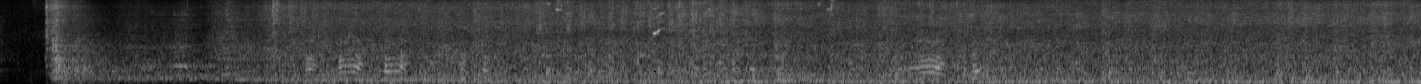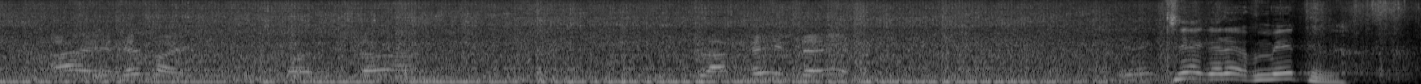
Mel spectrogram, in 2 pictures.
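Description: A tractor engine runs with a steady low rumble.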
